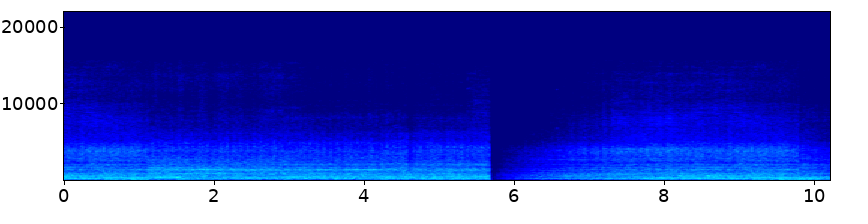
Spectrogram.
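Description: Steady whir of a polishing wheel working the bowl of a stainless steel ladle. About six seconds in the sound cuts off suddenly, and a similar steady machine hum fades back in.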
